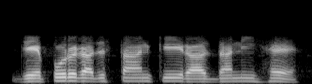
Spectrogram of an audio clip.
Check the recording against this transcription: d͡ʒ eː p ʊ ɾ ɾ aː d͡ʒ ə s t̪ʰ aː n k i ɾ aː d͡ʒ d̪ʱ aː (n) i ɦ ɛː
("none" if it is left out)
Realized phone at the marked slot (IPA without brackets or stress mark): n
